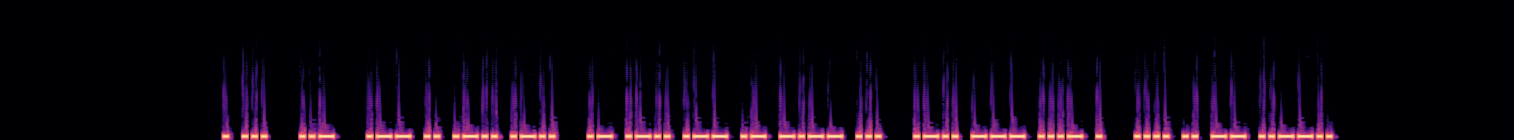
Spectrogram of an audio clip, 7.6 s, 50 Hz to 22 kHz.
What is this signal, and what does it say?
Morse code, heard as a keyed tone, about 50 wpm, 700 Hz. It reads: ES U WILL ALWAYS LOVE HIM?
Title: Sentences from Top 400 Words and Abbreviations 50wpm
